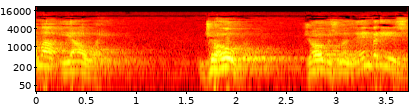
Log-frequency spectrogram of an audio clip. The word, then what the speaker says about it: Yahweh: So, Jehovah is definitely an English pronunciation of the word Yahweh. It's Yahweh without any vowels. Non-Jews added vowels and said, well, it's probably Yehovah. But it's Yahweh.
